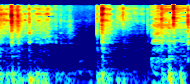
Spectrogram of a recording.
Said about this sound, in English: That's good. I'm just dropping pencils on the desk. It's like a radio drama.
